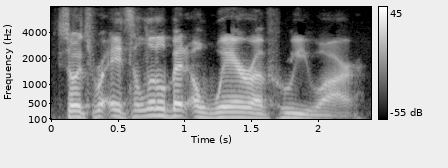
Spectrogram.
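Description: A man's voice: medium pitch, lively intonation, brisk, fairly bright tone. A man interviewing guests in a casual business conversation, thinking aloud and often checking that he has understood.

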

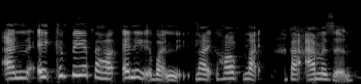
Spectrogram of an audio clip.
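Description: A woman from Southwest London speaks with a London English accent, tossing off quick, self-deprecating jokes. Her voice sits fairly high and sounds close and dry, with no room around it. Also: animated, a bit bright, no echo. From Southwest London, England. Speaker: guest author. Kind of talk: casual podcast chat.

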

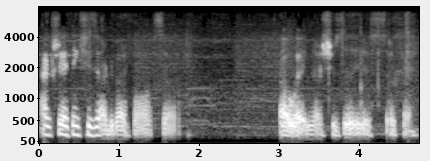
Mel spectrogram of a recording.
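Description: A teenage girl chatting over a video game, quick and profane, breaking into sudden excited yelps. The sound is dull and muffled, with dry close pickup and faint music underneath. She keeps running herself down between jokes. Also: fairly low pitch, gravelly, breathy edge, no room sound. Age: teens. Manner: fast, swearing, self-deprecating, excitable outbursts. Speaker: podcast co-host. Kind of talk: casual gaming chat with friends.

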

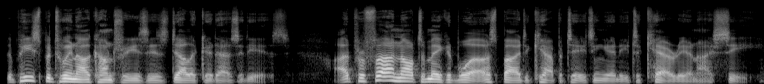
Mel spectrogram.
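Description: A man's voice: deep voice, expressive, normal speed, no echo, clean studio sound. A man voicing a proud warrior king in a storybook, speaking in a formal, commanding manner. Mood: stern.

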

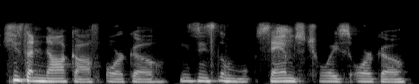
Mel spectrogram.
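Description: A man's voice: mid-range voice, steady tone, takes it slowly, dry recording. A man co-hosting a podcast, chatting in a laid-back, joking and enthusiastic way. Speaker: podcast co-host. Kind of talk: casual podcast chat. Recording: dull lo-fi audio.

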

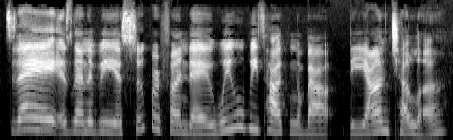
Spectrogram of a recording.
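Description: Loud, upbeat woman radio host. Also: fairly high pitch, lively intonation, moderate pace, no room sound. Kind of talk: casual talk show chat. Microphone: studio mic.

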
